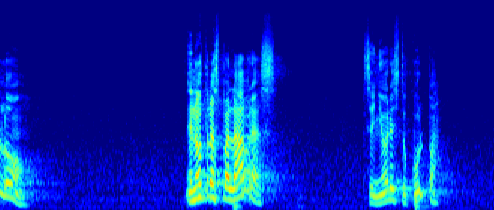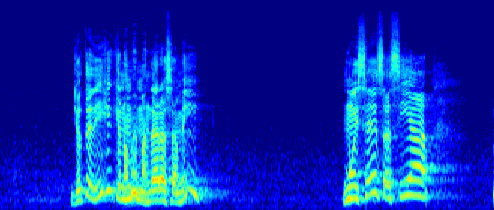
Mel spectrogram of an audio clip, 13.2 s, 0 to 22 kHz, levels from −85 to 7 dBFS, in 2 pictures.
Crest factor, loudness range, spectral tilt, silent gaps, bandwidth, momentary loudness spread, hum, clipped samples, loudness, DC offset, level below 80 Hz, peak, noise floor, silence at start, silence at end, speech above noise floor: 22 dB; 10 LU; -3.5 dB/octave; none; 17 kHz; 17 LU; none; under 0.1%; -29 LUFS; under 0.1%; -70 dBFS; -10 dBFS; -69 dBFS; 0 s; 0.7 s; 41 dB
